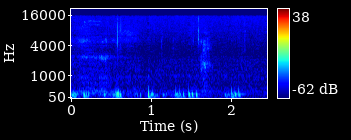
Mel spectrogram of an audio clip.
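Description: Faint room noise in a pause, with a few soft, low knocks and blips scattered through it.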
